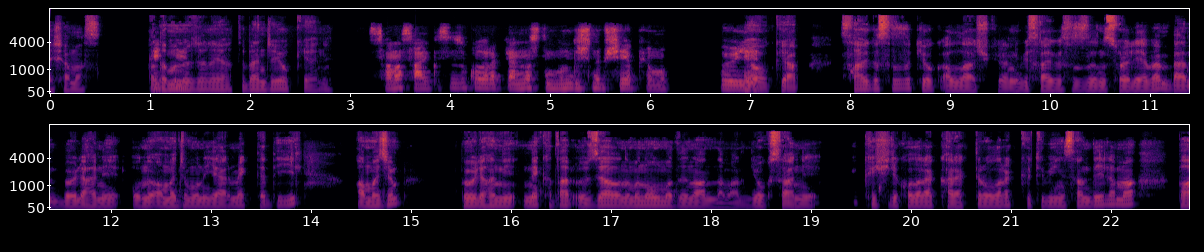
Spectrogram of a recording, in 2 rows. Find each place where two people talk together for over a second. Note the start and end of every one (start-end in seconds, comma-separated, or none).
none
